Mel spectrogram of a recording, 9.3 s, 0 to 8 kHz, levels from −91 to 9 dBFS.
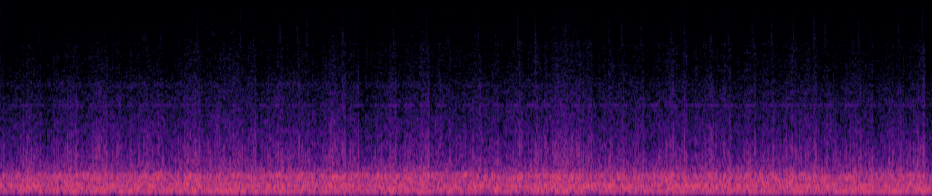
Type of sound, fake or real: real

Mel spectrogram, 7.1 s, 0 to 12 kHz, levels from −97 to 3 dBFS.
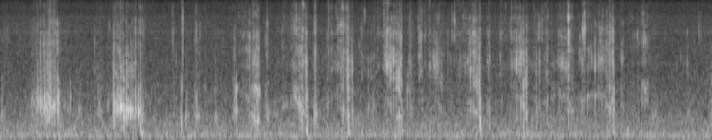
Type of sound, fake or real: fake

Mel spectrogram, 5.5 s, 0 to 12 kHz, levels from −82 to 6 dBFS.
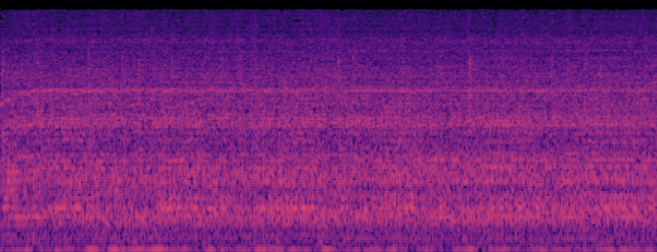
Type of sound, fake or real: real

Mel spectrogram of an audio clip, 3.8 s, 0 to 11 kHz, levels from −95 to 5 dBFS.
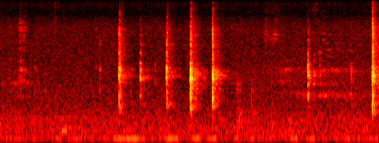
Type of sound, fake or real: real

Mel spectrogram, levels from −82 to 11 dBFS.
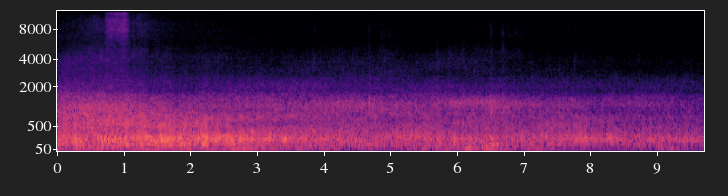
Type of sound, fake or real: fake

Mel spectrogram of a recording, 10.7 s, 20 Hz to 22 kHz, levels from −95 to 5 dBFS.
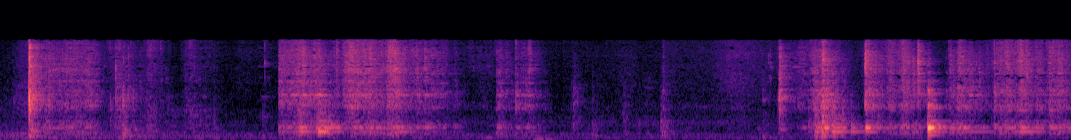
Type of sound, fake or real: real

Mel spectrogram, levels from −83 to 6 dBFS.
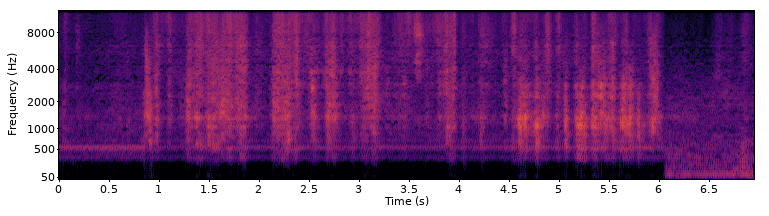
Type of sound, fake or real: fake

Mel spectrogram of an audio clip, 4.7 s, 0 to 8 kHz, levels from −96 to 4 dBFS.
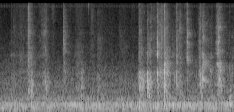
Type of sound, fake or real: fake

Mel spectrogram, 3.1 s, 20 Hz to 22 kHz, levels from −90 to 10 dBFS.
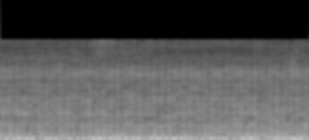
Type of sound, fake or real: fake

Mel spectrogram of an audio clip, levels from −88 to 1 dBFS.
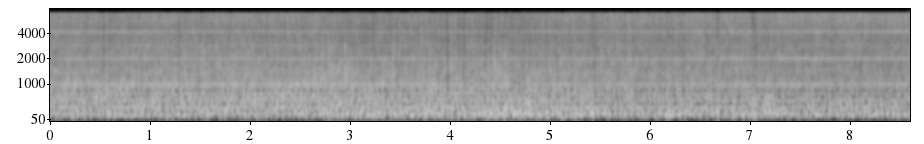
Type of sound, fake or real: fake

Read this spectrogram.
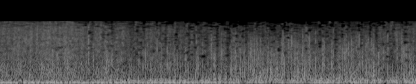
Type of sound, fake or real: fake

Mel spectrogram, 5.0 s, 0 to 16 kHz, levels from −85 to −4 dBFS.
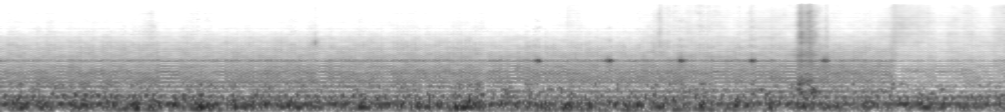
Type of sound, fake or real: fake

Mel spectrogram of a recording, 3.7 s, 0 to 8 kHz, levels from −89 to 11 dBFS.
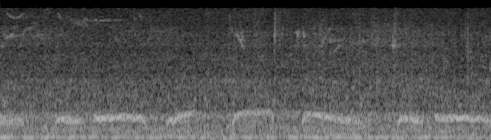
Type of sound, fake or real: fake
